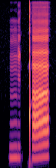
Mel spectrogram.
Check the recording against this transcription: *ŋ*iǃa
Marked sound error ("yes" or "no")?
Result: no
